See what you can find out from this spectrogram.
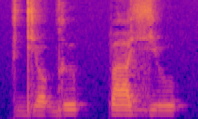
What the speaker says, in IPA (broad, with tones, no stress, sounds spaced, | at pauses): dʲ ɔ˨ ɡ ɯ˦ pː a˦ zʲ u˦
